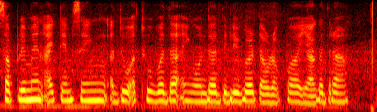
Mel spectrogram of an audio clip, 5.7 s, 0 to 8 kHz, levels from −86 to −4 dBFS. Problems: constant background noise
